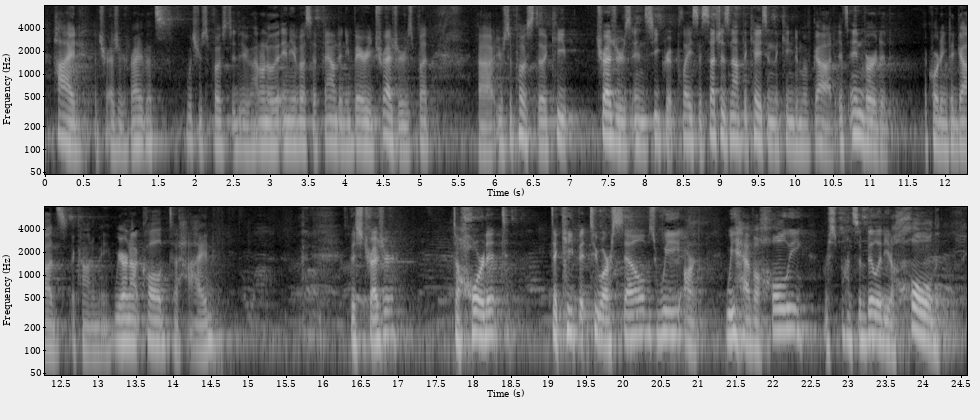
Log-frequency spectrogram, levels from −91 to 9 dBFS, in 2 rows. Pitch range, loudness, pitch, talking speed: 115-145 Hz, -27 LUFS, 130 Hz, 180 wpm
